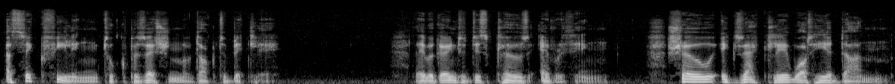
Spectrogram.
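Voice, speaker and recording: A man reading a novel as an audiobook narrator, in a measured, formal and expressive way. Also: mid-range voice. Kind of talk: scripted narration of a murder mystery novel.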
